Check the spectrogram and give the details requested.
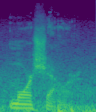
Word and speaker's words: Morshower: And from that point on, which was when I was 16 years old, people read the credits and they then said more shower.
